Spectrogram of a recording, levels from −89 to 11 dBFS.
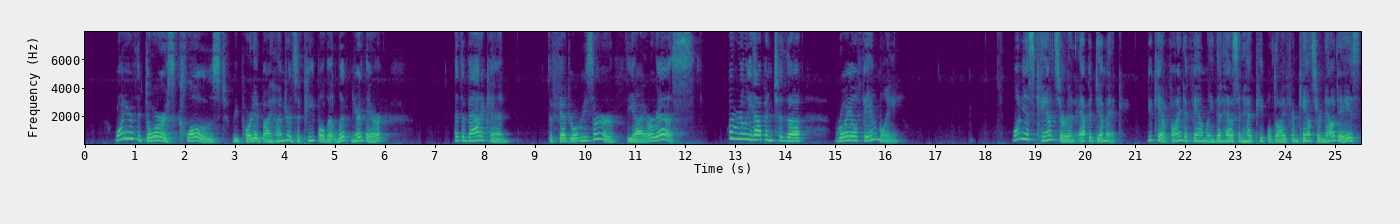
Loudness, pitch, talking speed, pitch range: -19 LUFS, 230 Hz, 110 wpm, 205-275 Hz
